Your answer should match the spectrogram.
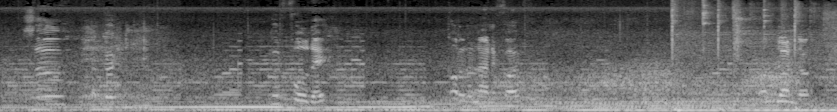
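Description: Background music with a steady bass line and a vocal line. A run of quick hi-hat-like ticks comes in near the end.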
